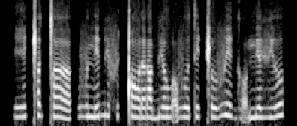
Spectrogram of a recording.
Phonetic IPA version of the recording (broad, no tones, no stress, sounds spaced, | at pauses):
ɦ ɪ ǁ ʌ ǀ ʌ | v ʊ n ɪ bʲ ʌ f ɪ ǃ ɔ ɾ ʌ ɾ ɒ bʲ ɔ w ɔ̰ v ʊ t ɪ ǁ ʊ v ɪ ɡʱ ɔ̰ mʲ ɒ vʲ ʊ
